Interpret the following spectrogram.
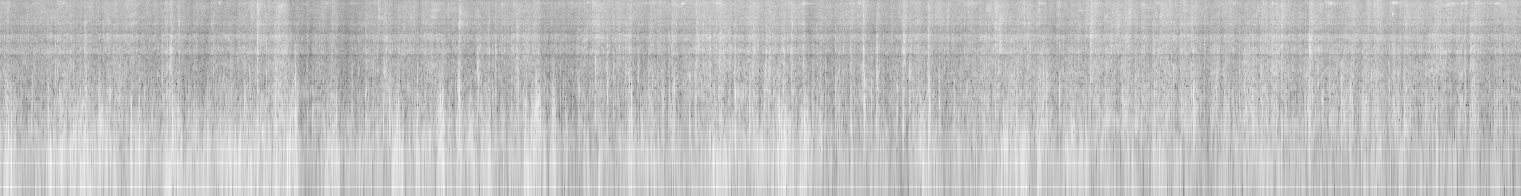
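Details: Four Tennessee Walking Horses, one a stallion, ridden along the winding Twist and Shout trail in Brenham, Texas, under an approaching storm; dense, dull hoof thuds fall in a steady, uneven stream over low wind rumble, with brief human voices.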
